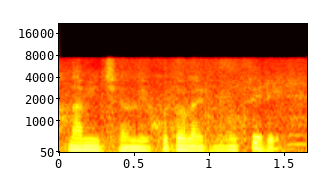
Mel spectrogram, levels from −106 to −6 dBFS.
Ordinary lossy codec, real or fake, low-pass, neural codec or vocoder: none; fake; 7.2 kHz; codec, 16 kHz in and 24 kHz out, 0.9 kbps, LongCat-Audio-Codec, fine tuned four codebook decoder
